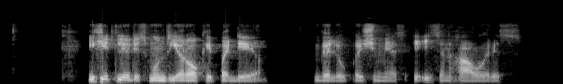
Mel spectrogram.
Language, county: Lithuanian, Vilnius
